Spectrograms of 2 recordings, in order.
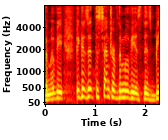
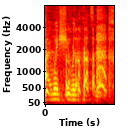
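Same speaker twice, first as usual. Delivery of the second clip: laughing through the words, much higher. Real, not acted. Guest gushing to the host, laughing. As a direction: giggle it out, far higher pitch. Laughing at her own praise.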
